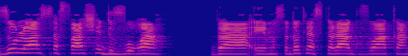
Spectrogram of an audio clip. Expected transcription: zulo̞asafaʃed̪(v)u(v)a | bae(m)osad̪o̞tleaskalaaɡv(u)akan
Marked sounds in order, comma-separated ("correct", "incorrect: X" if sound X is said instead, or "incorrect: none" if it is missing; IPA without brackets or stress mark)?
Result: correct, incorrect: ʁ, correct, incorrect: o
